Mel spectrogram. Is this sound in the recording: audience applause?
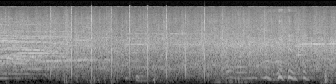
yes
